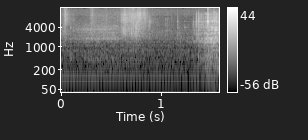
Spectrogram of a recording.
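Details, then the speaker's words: Gritty, scraping rasp as the shaft of a Wheel Horse sickle bar mower is turned by hand with the bearing holder bracket removed: rough, dry, worn bearings needing lubrication or replacement, found during a belt replacement. "you can hear how the bearings sound not good, so I'm going to address that and go up and look through my belts and see if I got one or two."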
